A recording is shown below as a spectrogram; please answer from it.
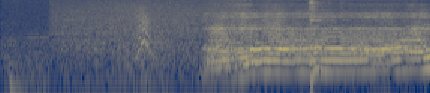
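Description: A man snoring heavily in his sleep: after a short rising swish, one long, loud snore begins about two seconds in and holds a steady pitch. A doctor puts this snoring down to a deviated nasal septum that forces him to breathe through his mouth.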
